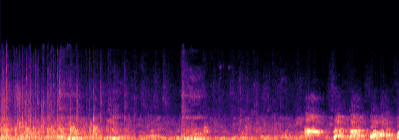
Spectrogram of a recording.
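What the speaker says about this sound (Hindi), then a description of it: "आपका ऊर्जा से परिपूर्ण तालियों से आपका स्वागत है" Audience at a Lions Club Delhi Kiran event applauding to welcome a guest onto the stage, a steady spread of clapping mixed with crowd chatter, rising into brighter bursts near the end.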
